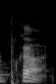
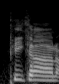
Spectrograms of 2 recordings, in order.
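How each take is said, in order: First: "pecan" as puh-KAHN, weak first syllable; pronunciation puh-KAHN. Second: "pecan" as PEE-kahn, long ee; pronunciation PEE-kahn. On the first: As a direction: lean on KAHN in "pecan" after a short puh. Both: Shown as a demonstration. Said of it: "Is that a Southern thing".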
